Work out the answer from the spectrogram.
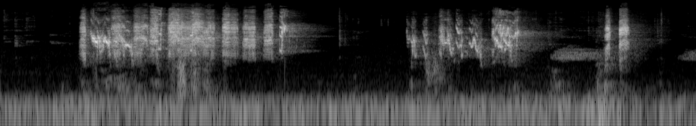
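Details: Happy budgerigar singing: bursts of dense, scratchy chirping warble, a long busy run followed by shorter chattering phrases and a final quick chirp, over a low steady hum.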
